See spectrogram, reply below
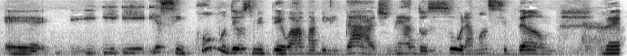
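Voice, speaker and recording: A woman with a lowish voice hosts a devotional live stream. She talks in a loose, conversational way and pauses to read Bible verses aloud. A faint hiss sits under the voice. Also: expressive, poor audio. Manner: conversational, with frequent tag questions and restarts. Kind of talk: devotional talk and scripture reading.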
